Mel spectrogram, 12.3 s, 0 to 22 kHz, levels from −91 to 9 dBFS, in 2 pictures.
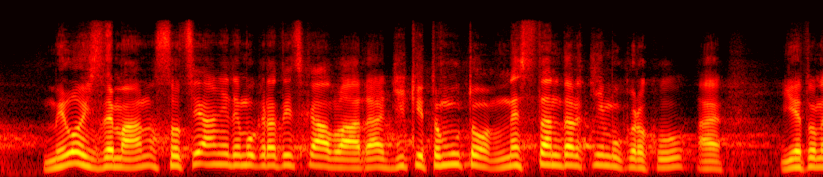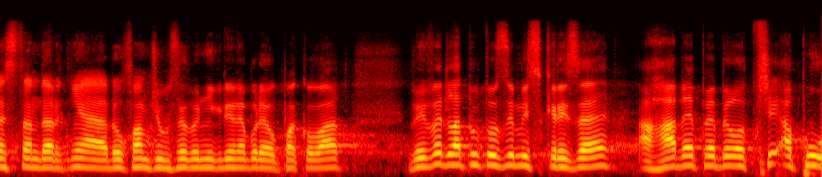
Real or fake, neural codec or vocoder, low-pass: fake; autoencoder, 48 kHz, 32 numbers a frame, DAC-VAE, trained on Japanese speech; 14.4 kHz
